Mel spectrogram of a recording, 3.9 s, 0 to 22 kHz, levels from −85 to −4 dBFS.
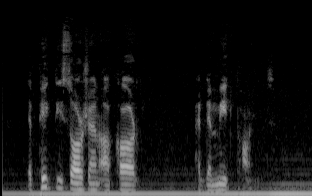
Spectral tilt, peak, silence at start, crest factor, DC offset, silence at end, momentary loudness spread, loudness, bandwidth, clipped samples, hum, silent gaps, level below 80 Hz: -6 dB/octave; -16 dBFS; 0 s; 18 dB; under 0.1%; 0 s; 13 LU; -36 LUFS; 13 kHz; under 0.1%; none; none; -38 dBFS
